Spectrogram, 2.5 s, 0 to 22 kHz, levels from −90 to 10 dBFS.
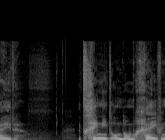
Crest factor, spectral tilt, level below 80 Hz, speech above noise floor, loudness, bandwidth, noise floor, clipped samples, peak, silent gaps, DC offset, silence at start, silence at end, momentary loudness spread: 16 dB; -5 dB/octave; -80 dBFS; 33 dB; -33 LUFS; 16 kHz; -66 dBFS; under 0.1%; -18 dBFS; none; under 0.1%; 0 s; 0 s; 11 LU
